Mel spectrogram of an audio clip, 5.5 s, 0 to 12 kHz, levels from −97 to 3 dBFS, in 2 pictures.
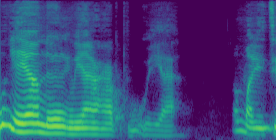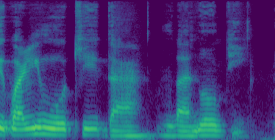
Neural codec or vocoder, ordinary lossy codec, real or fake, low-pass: codec, 24 kHz, 1 kbps, SNAC; none; fake; none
